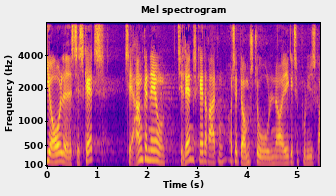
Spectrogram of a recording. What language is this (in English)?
Danish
